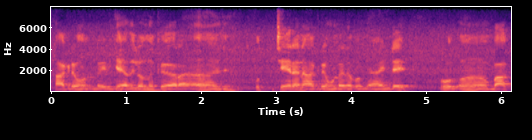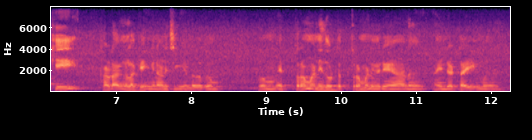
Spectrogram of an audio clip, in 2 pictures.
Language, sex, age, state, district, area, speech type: Malayalam, male, 30-45, Kerala, Wayanad, rural, spontaneous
